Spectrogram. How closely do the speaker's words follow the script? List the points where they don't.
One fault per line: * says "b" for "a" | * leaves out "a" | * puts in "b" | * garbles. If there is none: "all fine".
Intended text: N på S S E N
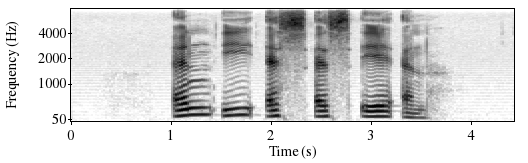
* says "I" for "på"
